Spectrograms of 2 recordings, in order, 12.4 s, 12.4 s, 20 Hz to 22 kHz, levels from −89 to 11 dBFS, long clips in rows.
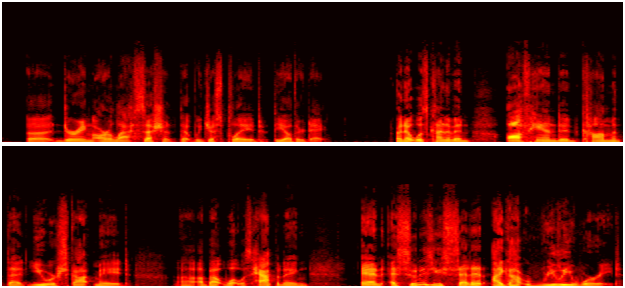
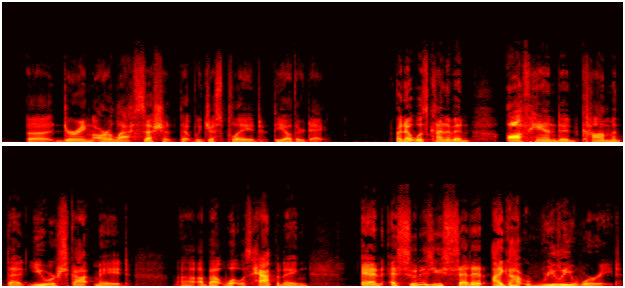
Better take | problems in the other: neither | none

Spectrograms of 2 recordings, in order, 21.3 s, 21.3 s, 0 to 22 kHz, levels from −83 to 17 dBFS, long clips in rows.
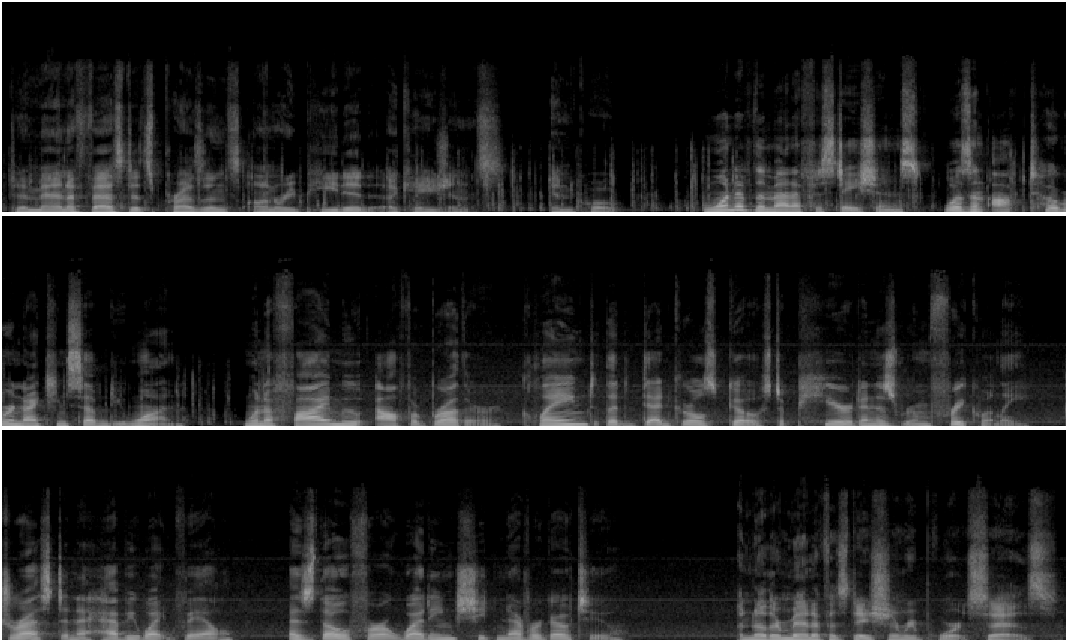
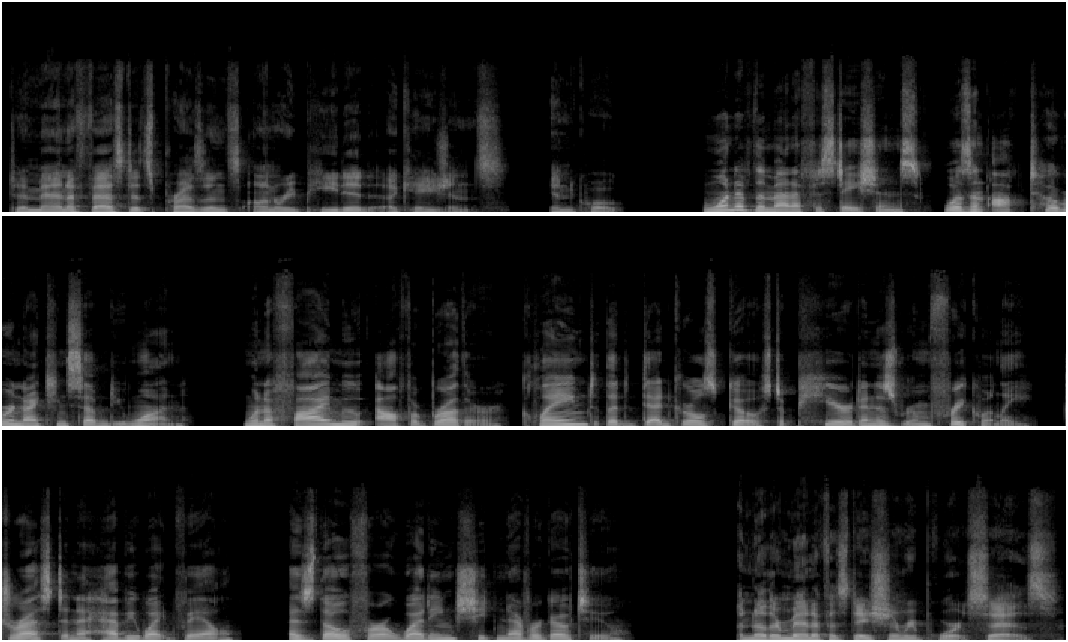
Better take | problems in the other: second | household noises; faint; throughout; 25 dB below the speech

